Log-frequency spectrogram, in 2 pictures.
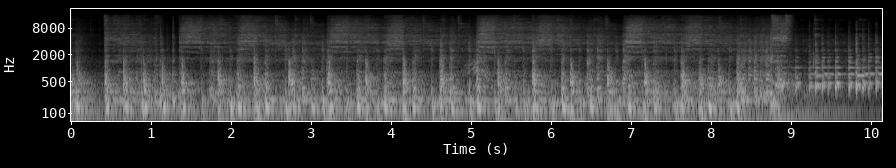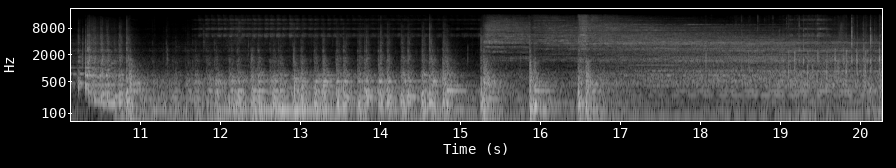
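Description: Japanese taiko drum ensemble playing a fast, dense rhythm of strikes. The drumming ends about sixteen seconds in and a steady noise follows.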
